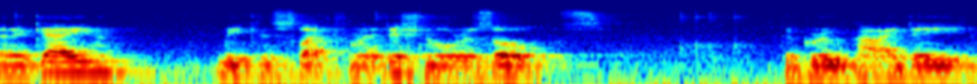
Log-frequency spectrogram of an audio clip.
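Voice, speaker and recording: There's audible room echo as a man speaks at a medium pitch with ordinary pitch variation. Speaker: software trainer. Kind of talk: live software demo tutorial. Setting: live stream.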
